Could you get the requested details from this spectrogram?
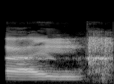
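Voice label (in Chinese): "an1 wei4" Chinese, female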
